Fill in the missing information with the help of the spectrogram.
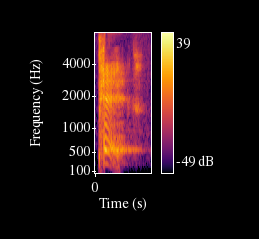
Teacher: Next is also very beautiful word because there is a short e is involved in it and the first letter of course is unvoiced p sound on voice consonant sound and then the c sound happening right back of your throat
